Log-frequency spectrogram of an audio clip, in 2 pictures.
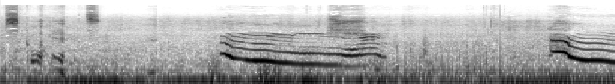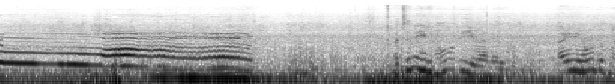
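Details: Husky howling its 'order' to staff at a drive-thru window: two long, harmonic howls that start sharply and glide slowly down, with a wavering tail. Short yips follow near the end, along with people's voices and a steady engine hum.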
